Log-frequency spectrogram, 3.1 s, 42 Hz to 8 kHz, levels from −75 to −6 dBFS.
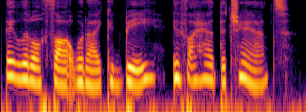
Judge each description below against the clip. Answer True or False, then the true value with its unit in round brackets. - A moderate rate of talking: False (235 wpm)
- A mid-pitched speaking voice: True (180 Hz)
